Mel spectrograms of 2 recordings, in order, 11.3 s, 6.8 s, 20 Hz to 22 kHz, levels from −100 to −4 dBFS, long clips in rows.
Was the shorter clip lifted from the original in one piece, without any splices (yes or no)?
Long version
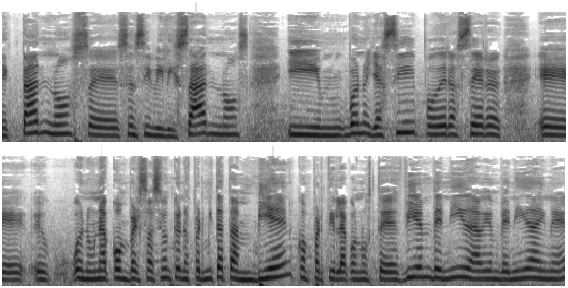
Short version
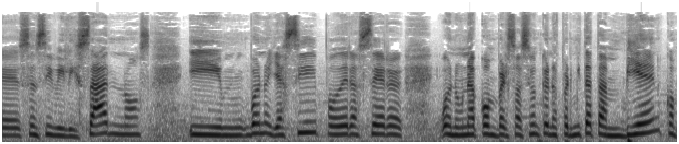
no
